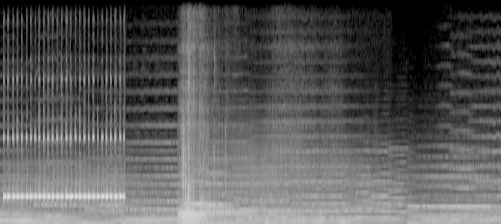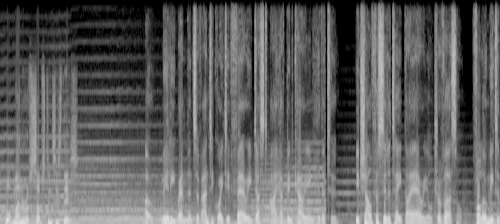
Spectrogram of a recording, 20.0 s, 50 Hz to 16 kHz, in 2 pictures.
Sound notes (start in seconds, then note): 0.1 cartoon tip-toe sound; 3.5 loud fart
